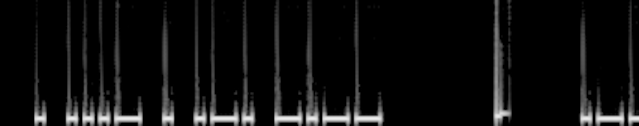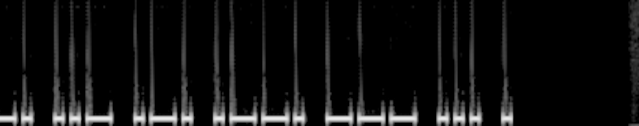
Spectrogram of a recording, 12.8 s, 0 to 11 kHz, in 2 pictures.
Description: Morse code, heard as a keyed tone, about 15 wpm, 700 Hz. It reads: EVERY PURPOSE
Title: Sets of 5 Words - New Word Drill - 15wpm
